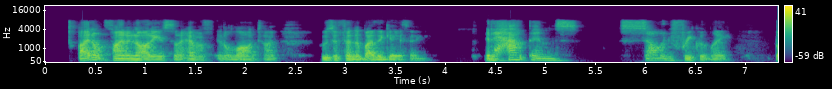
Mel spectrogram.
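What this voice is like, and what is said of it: American accent. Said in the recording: “my accent ... explain why I'm American ... what really gets people going is my accent”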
